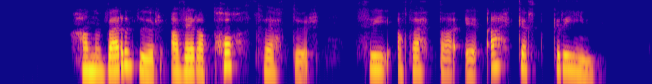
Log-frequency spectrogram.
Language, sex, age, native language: Icelandic, female, 30-39, Icelandic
